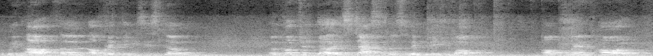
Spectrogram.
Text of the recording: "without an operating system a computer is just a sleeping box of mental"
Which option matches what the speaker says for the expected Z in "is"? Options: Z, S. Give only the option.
S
